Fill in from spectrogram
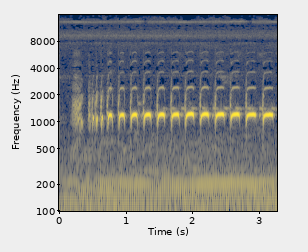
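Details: Female zebra dove calling to a male: a rapid, steady series of short clipped tonal notes, roughly two per second, over a low rumbling background hum.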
